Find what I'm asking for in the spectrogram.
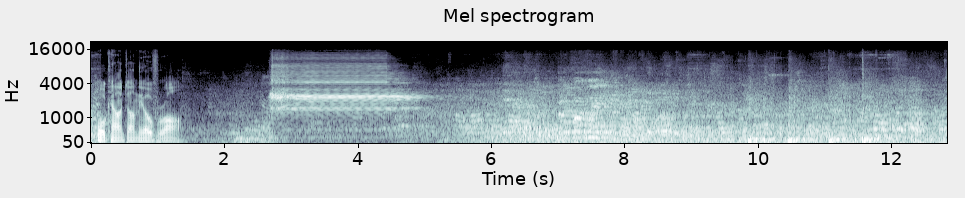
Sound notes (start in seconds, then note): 2.6 buzzer blaring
